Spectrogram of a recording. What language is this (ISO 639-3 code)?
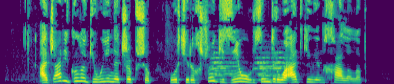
abk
